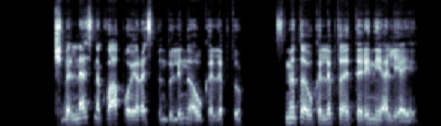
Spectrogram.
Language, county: Lithuanian, Vilnius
